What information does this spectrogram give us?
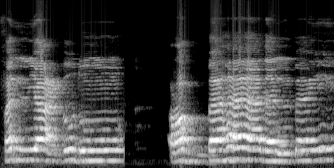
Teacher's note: اس کو کھینچ کر کے اس لیے پڑھتے ہیں، اس لیے کہ حروف لین کے بعد میں جزم آ رہا ہے، اس کنڈیشن میں بھی 4 سے 5 الف کے برابر کھینچ کر کے پڑھتے ہیں۔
